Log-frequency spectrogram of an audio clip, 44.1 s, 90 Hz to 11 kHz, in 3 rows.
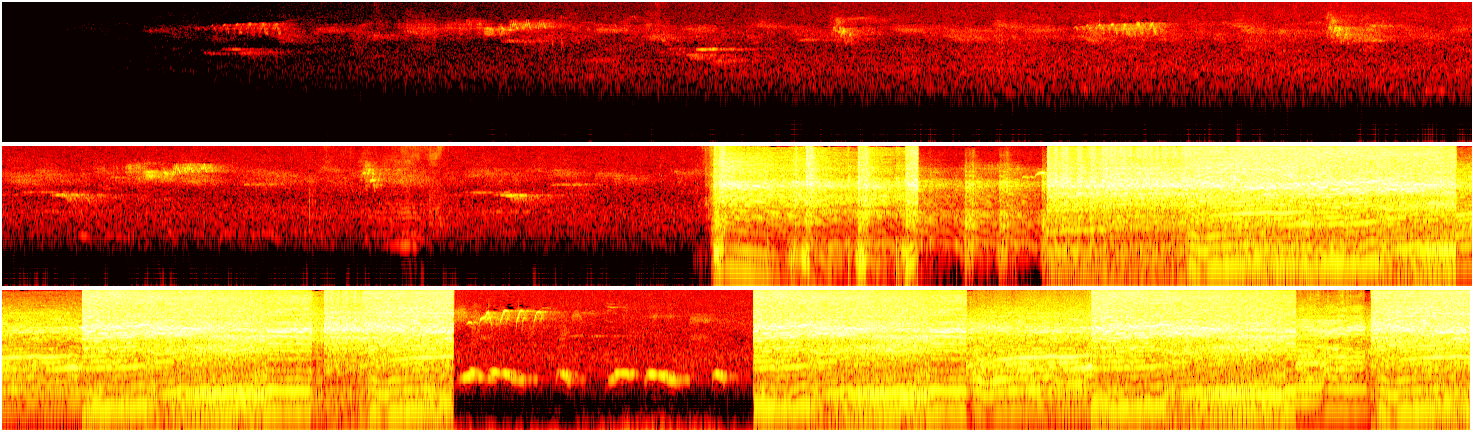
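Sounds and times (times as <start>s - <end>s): small birds chirping: 1.5s - 21.8s, 34.0s - 36.9s.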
